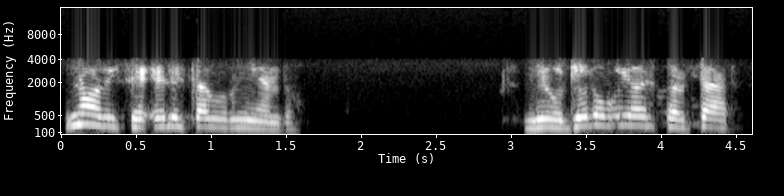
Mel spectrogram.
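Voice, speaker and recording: A woman's voice: mid-range voice, a little slow, no echo. A middle-aged woman calling in, recounting events in an anguished, pleading way. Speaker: caller recounting her son's arrest. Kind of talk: phone-in testimony. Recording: tinny phone line on radio.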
